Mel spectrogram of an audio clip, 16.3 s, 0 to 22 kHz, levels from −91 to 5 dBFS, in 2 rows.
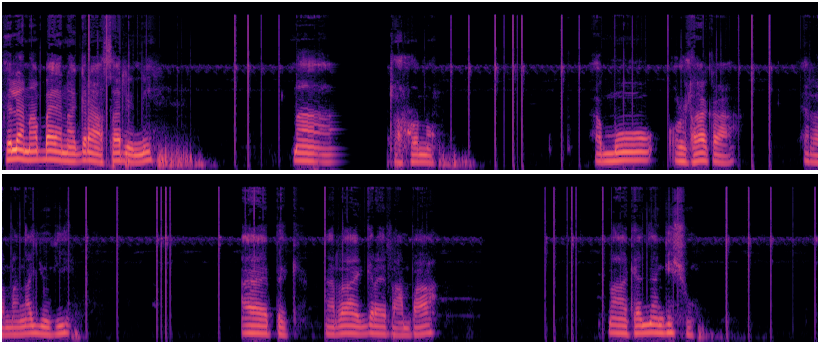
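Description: From 0.12 s to the end of the speech, word clock ticks recur roughly every 40 ms: the receiver's clock is unlocked and runs roughly 500 ppm off, slipping one sample per tick.

At 3.03, 3.07 and 3.13 s, three adjacent bursts of short concealed packet loss, about 20, 40 and 20 ms long, are patched by extrapolation and heard as a brief smear.

At 3.30 s and again at 12.95 s, the sound continues as a fading buzz or hiss, then drops to silence for about 0.39 s and 0.61 s. Audio resumes at 3.87 s and 13.60 s with material missing, the likely result of a long network dropout.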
